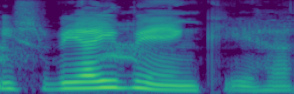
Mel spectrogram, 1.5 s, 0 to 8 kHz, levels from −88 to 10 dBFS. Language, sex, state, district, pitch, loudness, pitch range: Chhattisgarhi, female, Chhattisgarh, Korba, 170 Hz, -17 LUFS, 140-195 Hz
